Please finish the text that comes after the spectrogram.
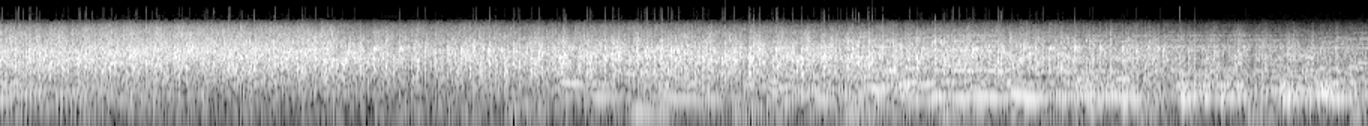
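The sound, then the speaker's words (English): A large audience applauds a singer on a balcony steadily for about eleven seconds, a dense, loud wash of many hands clapping with no pause and no voices standing out. “Lily rushes from her position on the balcony without acknowledging the applause of her appreciative audience.”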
